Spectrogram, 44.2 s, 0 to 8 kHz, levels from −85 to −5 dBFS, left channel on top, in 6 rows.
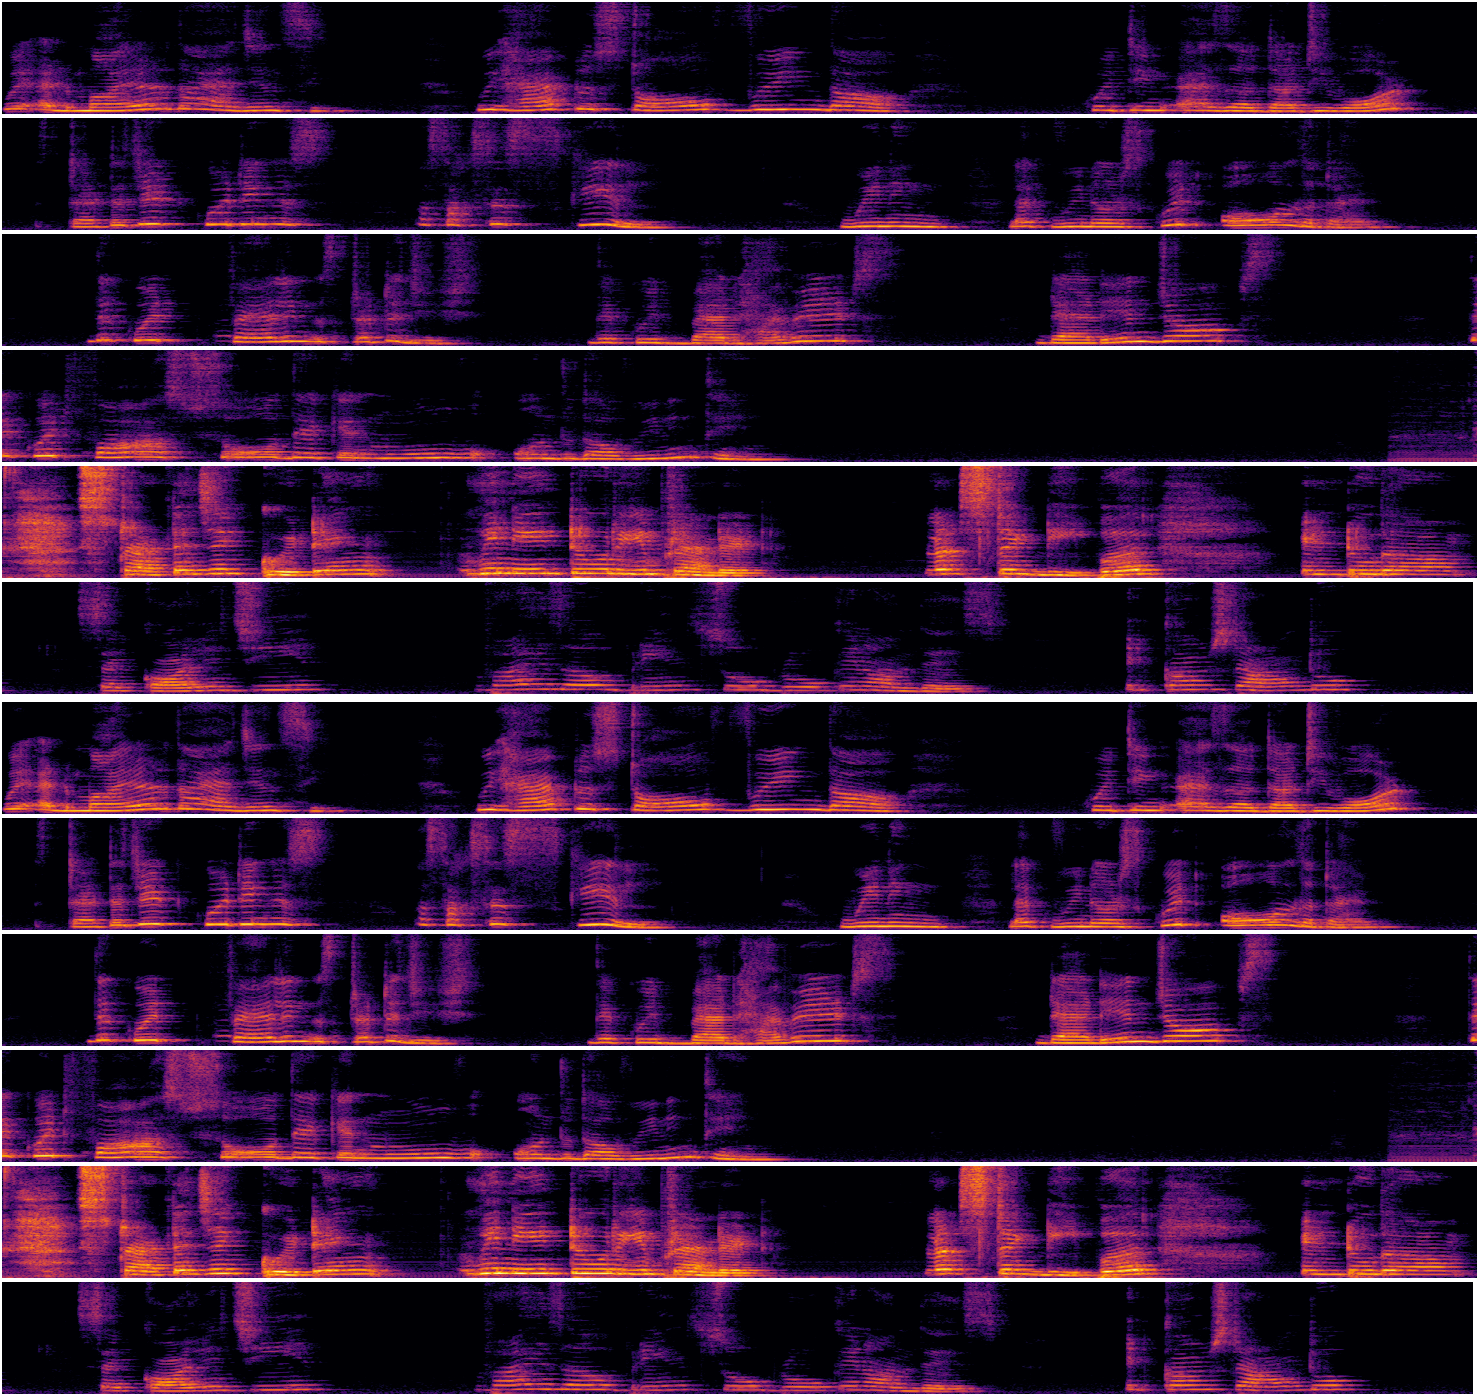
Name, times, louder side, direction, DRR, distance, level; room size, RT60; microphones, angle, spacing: voice 1, 0.0-1.7 2.4-4.5 5.4-7.0 7.7-8.9 9.5-10.0 10.2-10.7 11.6-12.1 12.4-14.3 15.2-17.1 17.7-19.1 19.9-21.0 22.1-26.0, right 3 dB, 55° right, 0.9 m, -23 dB
voice 2, 29.1-31.4 31.8-33.3 34.1-35.7 36.0-36.8 37.3-38.4 39.3-41.7 42.7-43.6, right 2 dB, 10° right, 2.6 m, -20 dB
12.5 x 4.5 x 3.4 m
head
